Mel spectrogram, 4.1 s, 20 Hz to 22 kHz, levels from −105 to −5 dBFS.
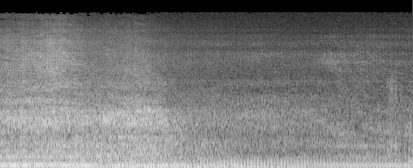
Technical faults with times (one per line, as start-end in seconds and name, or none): none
